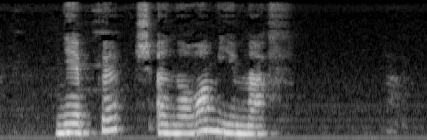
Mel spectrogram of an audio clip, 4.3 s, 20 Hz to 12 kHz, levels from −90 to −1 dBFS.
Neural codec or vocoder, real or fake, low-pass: vocoder, 24 kHz, 100 mel bands, Vocos; fake; 10.8 kHz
